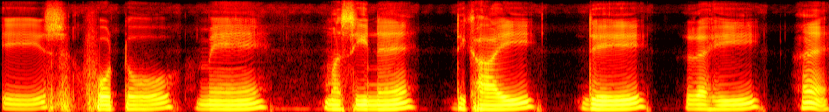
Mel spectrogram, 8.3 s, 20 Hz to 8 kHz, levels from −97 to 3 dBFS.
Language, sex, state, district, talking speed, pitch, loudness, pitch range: Hindi, male, Madhya Pradesh, Umaria, 60 wpm, 115 Hz, -18 LUFS, 110-135 Hz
